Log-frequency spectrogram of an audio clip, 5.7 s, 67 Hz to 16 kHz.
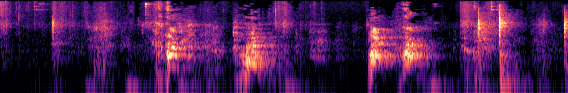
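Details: Siberian husky vocalising at dinnertime on August 30, 2022: several short, harmonic, yelping barks in loud bursts, with pauses and some shuffling indoor noise between them.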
